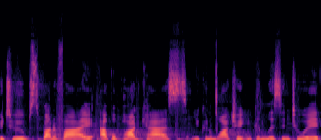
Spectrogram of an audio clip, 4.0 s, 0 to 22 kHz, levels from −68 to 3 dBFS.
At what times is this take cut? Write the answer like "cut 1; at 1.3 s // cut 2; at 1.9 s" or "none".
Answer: cut 1; at 2.4 s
